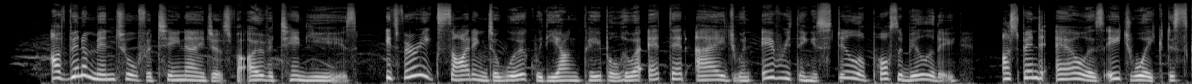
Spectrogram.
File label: International Accents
